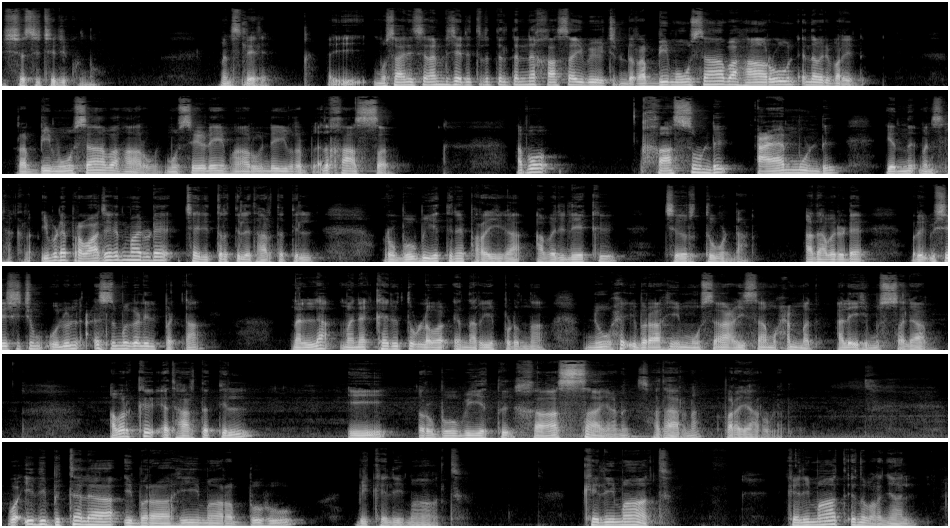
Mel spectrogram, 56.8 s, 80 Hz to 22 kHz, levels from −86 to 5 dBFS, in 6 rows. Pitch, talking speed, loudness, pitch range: 110 Hz, 65 wpm, -19 LUFS, 95-130 Hz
